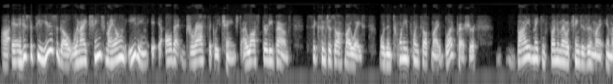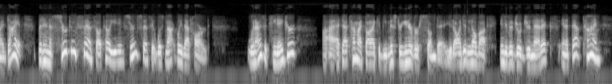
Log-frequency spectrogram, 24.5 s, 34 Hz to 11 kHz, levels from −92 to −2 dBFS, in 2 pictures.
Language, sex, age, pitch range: English, male, 40-59, 150-230 Hz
